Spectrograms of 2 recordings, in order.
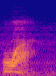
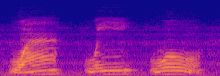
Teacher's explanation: Caranya dua bibir kita bentuk bulatan. Kita monyong dulu ya.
